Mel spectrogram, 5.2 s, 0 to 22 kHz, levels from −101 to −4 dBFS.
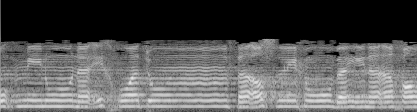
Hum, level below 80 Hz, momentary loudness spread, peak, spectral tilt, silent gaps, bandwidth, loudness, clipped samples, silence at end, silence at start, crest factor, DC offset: none; -62 dBFS; 5 LU; -4 dBFS; -6.5 dB/octave; none; 5.4 kHz; -21 LUFS; under 0.1%; 0 s; 0 s; 16 dB; under 0.1%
